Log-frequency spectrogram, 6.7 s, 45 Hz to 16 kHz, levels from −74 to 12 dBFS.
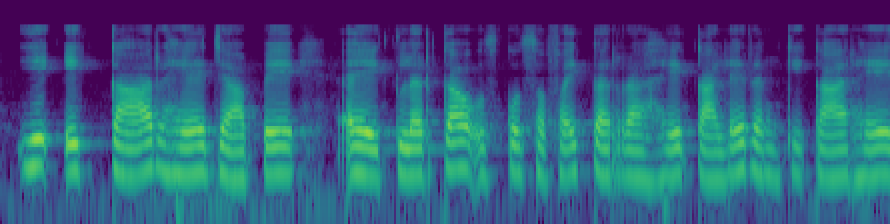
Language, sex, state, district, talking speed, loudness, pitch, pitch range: Hindi, female, Karnataka, Bangalore, 160 wpm, -14 LUFS, 170 Hz, 165-180 Hz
